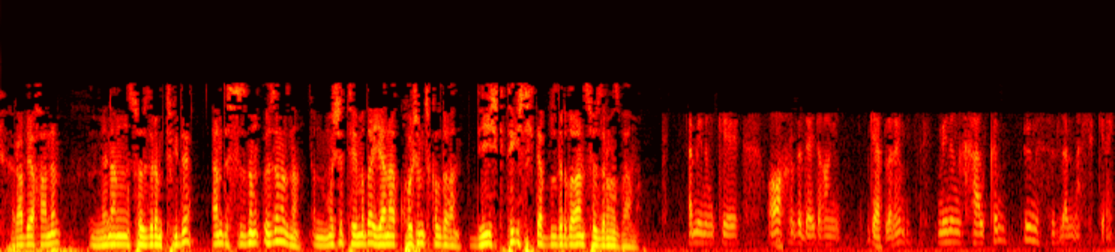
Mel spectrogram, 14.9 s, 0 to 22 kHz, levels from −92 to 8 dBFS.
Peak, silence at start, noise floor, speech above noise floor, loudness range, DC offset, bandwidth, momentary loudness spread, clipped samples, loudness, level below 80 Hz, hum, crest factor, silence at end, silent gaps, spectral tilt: -4 dBFS; 0 s; -54 dBFS; 31 dB; 13 LU; under 0.1%; 5.8 kHz; 18 LU; under 0.1%; -23 LUFS; -36 dBFS; none; 18 dB; 0.05 s; none; -12 dB/octave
